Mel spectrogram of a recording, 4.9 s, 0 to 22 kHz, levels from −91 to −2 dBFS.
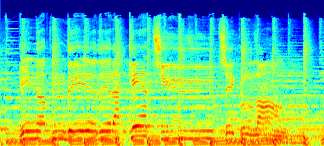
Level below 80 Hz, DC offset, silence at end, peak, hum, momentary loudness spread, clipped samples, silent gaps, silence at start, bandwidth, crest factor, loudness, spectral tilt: -26 dBFS; under 0.1%; 0 s; 0 dBFS; none; 4 LU; under 0.1%; none; 0 s; 15.5 kHz; 14 dB; -14 LUFS; -5 dB/octave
